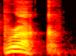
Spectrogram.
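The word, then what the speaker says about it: Bruch: I mean, pronounced Brooke, German composer who wrote it for the Jews of Liverpool who helped found the orchestra there.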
